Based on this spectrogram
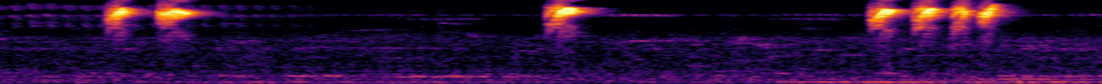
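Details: Young Javan white-eye learning its song gives sparse high, piercing chirps, first a pair, then a single note, then a quick run of four, with long silences and a faint low hum between.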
